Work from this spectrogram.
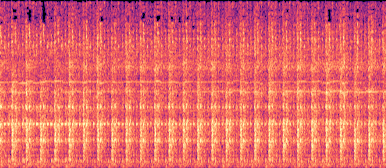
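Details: Ford Transit Custom diesel idling after repair of a fuel pump circuit fuse connection fault that caused repeated breakdowns, fuel pump voltage now constant: a steady, even idle with a light regular pulse and no stumble or misfire, running normally.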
